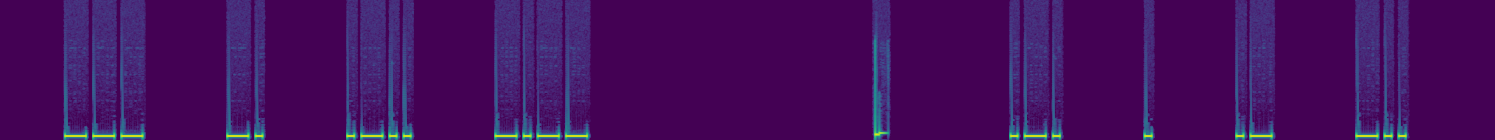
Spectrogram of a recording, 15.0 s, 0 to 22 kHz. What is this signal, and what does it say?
Morse code, heard as a keyed tone, about 17 wpm, spaced as for 8 wpm, 700 Hz. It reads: ONLY READ
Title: 4x Character Spacing - Top 300 Words - 17wpm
